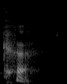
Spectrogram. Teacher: It's basically like just the C, except it's like slightly aspirated is what they call it.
